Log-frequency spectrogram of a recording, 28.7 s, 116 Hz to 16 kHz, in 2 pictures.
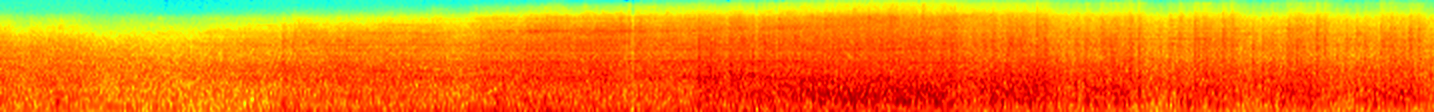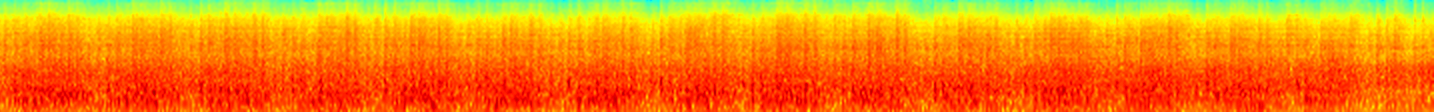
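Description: A container freight train hauled by an EH500 electric locomotive passing at speed. The sound swells to its loudest about seven to ten seconds in, then settles into a long, steady clatter of flatcar wheels over the rail joints.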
